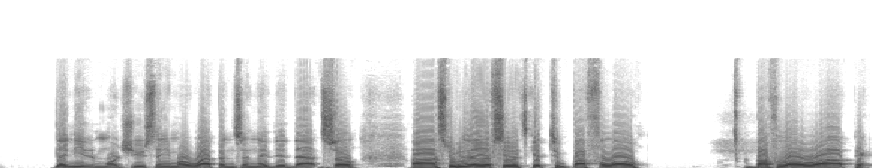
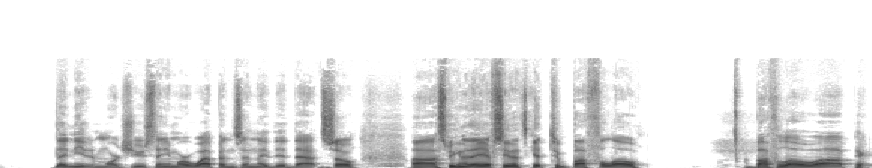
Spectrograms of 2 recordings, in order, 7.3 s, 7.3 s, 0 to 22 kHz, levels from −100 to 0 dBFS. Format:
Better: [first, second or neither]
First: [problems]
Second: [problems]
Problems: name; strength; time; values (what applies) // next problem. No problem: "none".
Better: second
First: distortion; heavy; 8 dB below the speech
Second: none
